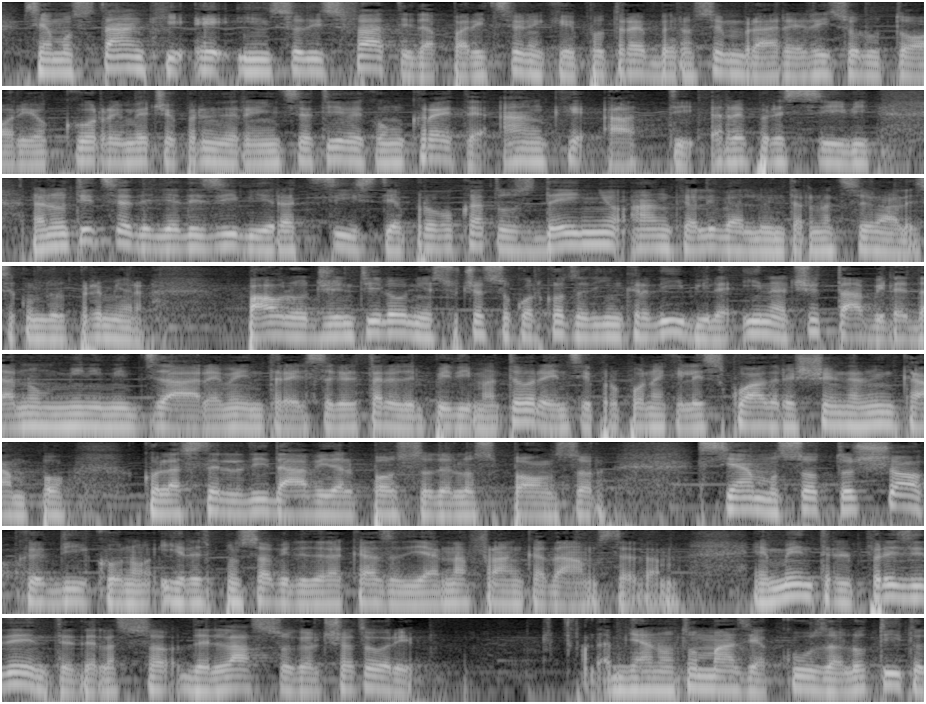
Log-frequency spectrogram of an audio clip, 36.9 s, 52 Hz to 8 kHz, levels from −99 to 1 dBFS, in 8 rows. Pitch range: 100-125 Hz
